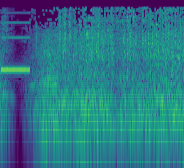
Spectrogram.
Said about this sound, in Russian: военный «Хаммер» на всех парах залетает в ночной Покровск, почти не сбавляя скорости на поворотах. Сквозь визг колес и рев мотора,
